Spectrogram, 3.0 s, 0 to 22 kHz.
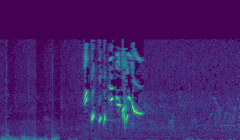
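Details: Competition song of a European goldfinch, subspecies balcanica, for the 2017 world championship: after a brief low thumping noise, one quick phrase of high, liquid twittering notes ending in a short descending slur.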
